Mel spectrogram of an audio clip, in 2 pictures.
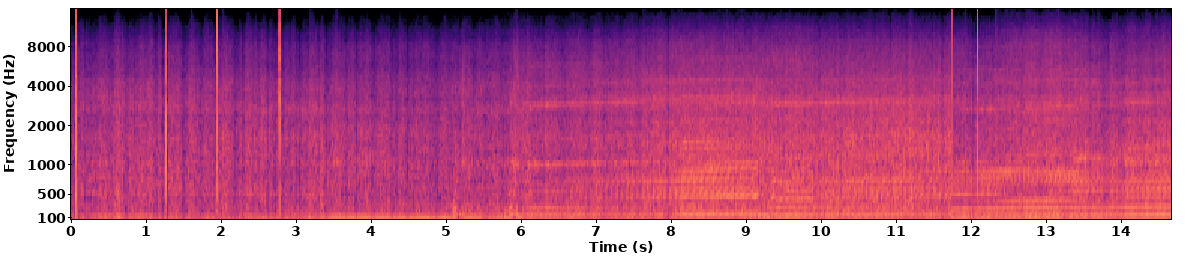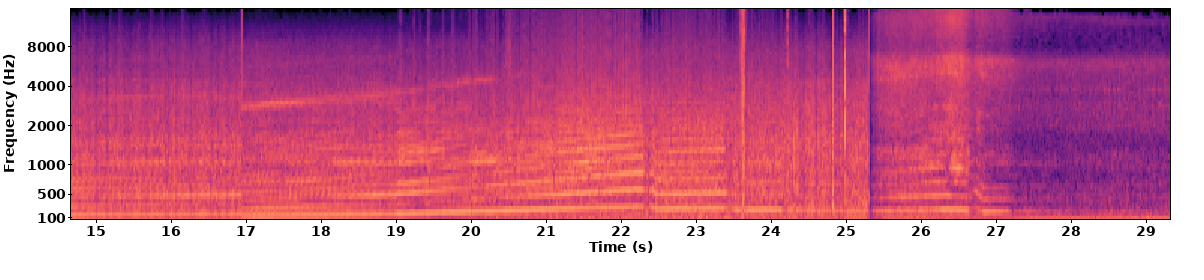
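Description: Engine of a Honda sport motorcycle accelerating on the road, its note climbing in several stages with short drops at the gear changes, then levelling off and falling away near the end. Heavy wind rumble on the microphone in the last few seconds.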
